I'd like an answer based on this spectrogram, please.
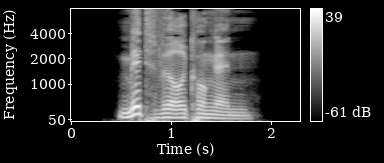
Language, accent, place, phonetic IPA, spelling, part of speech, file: German, Germany, Berlin, [ˈmɪtˌvɪʁkʊŋən], Mitwirkungen, noun, De-Mitwirkungen.ogg
- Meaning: plural of Mitwirkung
